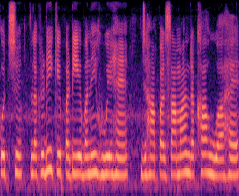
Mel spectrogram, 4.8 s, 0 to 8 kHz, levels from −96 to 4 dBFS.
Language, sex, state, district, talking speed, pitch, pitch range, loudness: Hindi, female, Uttar Pradesh, Hamirpur, 165 wpm, 230 Hz, 225-245 Hz, -18 LUFS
